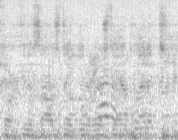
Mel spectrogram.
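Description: Indistinct voices of people talking at the ballpark, over a steady low rumble.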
